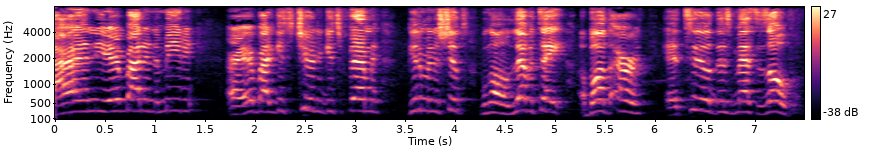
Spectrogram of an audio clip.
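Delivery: imitating a leader hurrying everyone along; urgent orders. Leader calls urgent meeting.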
